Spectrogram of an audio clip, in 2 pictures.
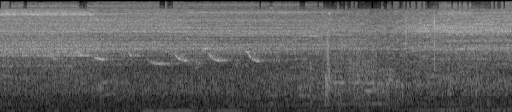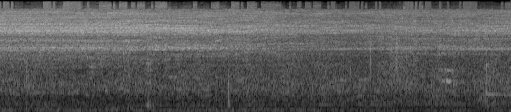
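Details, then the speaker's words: Two-ton air conditioning unit with no cooling, system empty, charged with dry nitrogen to find leak: steady high hiss of gas escaping, no motor running; leak at blown compressor seal, burnt refrigerant smell. "sounds like it's leaking right here [Applause] blow the compressor blow right there you can hear it see on the compressor blue"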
